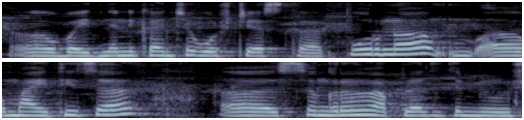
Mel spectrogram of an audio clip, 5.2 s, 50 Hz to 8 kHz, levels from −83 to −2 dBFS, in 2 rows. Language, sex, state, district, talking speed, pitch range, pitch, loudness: Marathi, female, Maharashtra, Sindhudurg, 150 wpm, 195-230 Hz, 205 Hz, -29 LUFS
